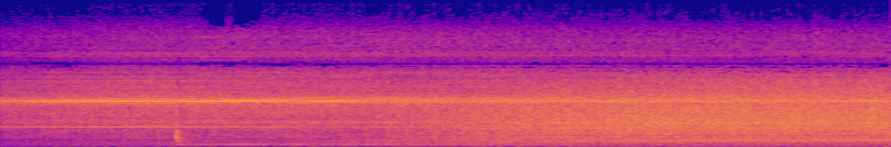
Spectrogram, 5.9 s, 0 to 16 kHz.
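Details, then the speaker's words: Homemade DIY shop dust collector with 20-inch three-micron air conditioner filters, test run: even airy fan rush with faint steady hum as air passes the filters, no rattles or pulsing; working, hum may need change. "it does tend to make a little bit of a humming noise as the air goes through it so that could be interesting"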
